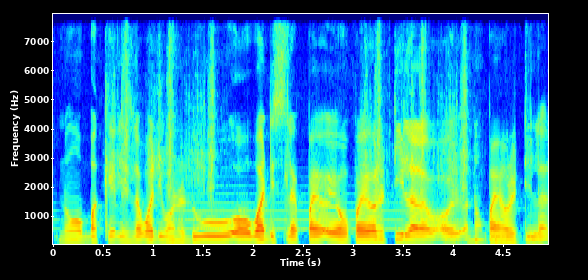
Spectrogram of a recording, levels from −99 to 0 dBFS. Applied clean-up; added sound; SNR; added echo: none; Brass instrument + Rattle; 19 dB; none.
